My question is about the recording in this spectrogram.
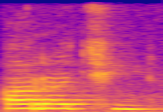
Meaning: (numeral) first; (adjective) first, earliest
- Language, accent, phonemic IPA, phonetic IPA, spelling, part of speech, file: Armenian, Eastern Armenian, /ɑrɑˈt͡ʃʰin/, [ɑrɑt͡ʃʰín], առաջին, numeral / adjective, Hy-առաջին.ogg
